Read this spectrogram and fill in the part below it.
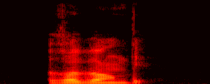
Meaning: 1. to rebandage 2. to re-flex, to retighten 3. to get one's erection back
- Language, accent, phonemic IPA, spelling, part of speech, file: French, France, /ʁə.bɑ̃.de/, rebander, verb, LL-Q150 (fra)-rebander.wav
